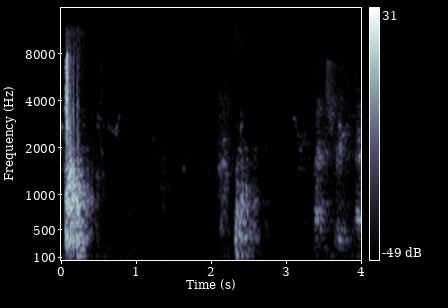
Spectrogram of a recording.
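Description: A dog barking: a sharp bark right at the start and another about two seconds in.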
